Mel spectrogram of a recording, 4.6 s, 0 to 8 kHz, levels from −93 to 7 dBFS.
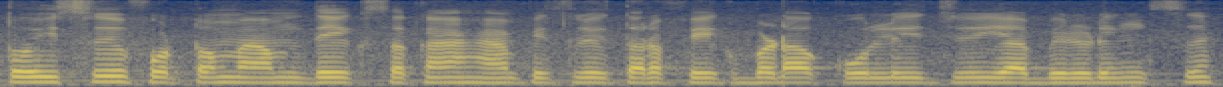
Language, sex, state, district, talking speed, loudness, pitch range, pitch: Hindi, female, Haryana, Jhajjar, 220 wpm, -14 LUFS, 165-175 Hz, 170 Hz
